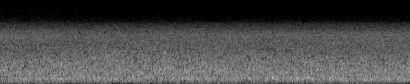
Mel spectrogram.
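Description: Rocky mountain stream rushing over boulders: a steady, even rush of flowing water.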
